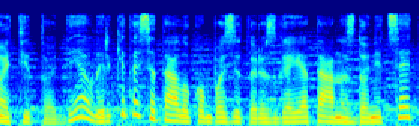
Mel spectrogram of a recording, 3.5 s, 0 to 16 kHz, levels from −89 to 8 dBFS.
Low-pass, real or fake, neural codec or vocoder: 9.9 kHz; real; none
